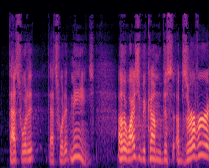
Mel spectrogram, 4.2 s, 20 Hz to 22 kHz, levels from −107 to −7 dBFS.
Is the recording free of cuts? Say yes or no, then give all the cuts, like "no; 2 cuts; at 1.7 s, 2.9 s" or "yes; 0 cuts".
yes; 0 cuts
